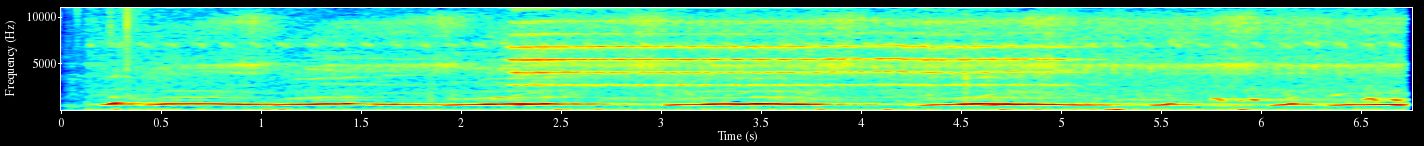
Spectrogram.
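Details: A male and female gibbon pair holding a territory together sing a morning duet of clear, swooping whistled hoots that rise and fall in a steady repeating rhythm.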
